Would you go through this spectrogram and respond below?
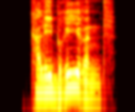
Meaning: present participle of kalibrieren
- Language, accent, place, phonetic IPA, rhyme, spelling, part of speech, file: German, Germany, Berlin, [ˌkaliˈbʁiːʁənt], -iːʁənt, kalibrierend, verb, De-kalibrierend.ogg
